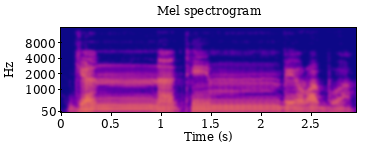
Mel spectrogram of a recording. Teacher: ساکن پر قلقلہ ہوگا، تنوین کے بعد با ہے، اقلاب ہوگا، تنوین کے نون کو میم میں بدل کر غنہ کے ساتھ پڑھیں گے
